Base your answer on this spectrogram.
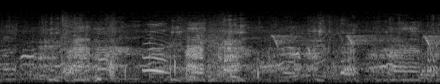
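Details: Baby monkey Leo, hungry and missing its mother, crying for milk: short tonal squeals and falling whines repeat rapidly amid a busy chorus of other overlapping monkey chatter.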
